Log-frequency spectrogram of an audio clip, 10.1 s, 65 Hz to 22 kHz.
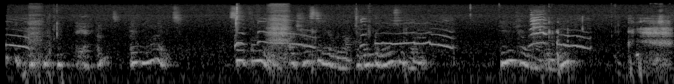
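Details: A kitten in the Netherlands, in the morning on September 22, 2019, gives a series of drawn-out, falling meows mixed with a person talking; she screams for the foam of her owner's coffee when refused, a daily morning routine. Cat, meow.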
